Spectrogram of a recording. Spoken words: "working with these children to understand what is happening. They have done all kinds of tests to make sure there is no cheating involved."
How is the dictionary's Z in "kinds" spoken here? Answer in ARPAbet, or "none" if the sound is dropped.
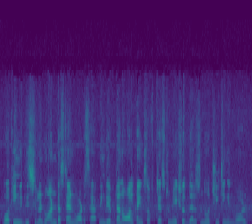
S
